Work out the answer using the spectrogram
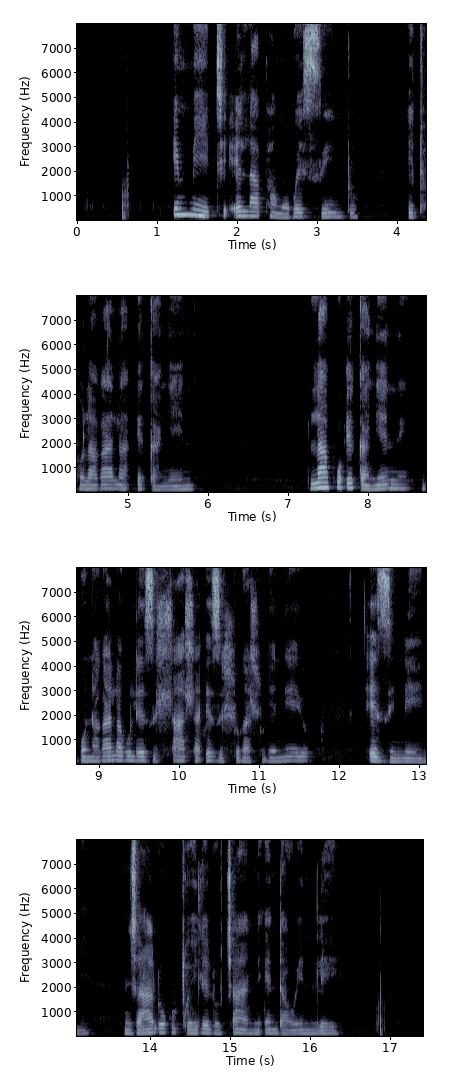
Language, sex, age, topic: North Ndebele, female, 25-35, health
